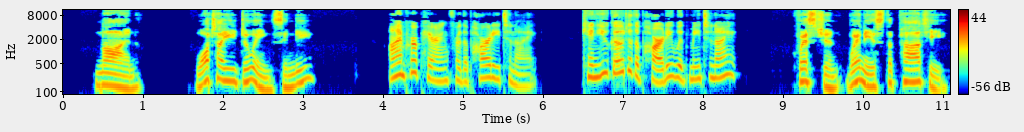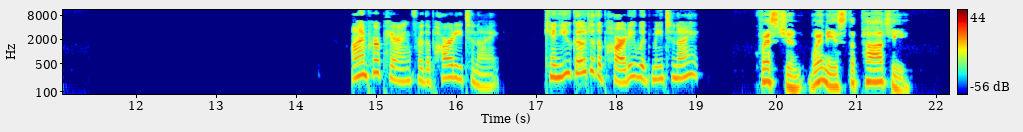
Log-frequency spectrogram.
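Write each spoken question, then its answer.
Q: Question. When is the party?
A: Tonight.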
